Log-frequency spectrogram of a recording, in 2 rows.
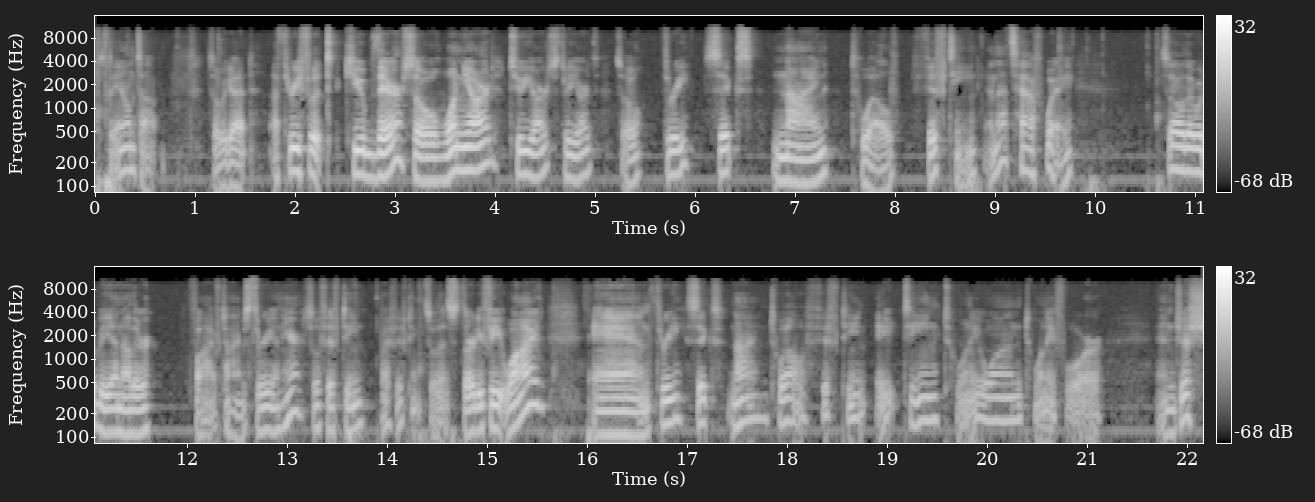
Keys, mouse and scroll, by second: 9.0-12.3 middle drag, 12.9-13.9 middle drag.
